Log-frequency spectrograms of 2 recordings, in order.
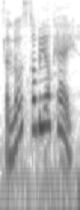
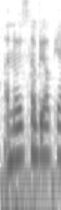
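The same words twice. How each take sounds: First: Nervous reassurance. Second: Said in the usual way. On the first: Real, not acted. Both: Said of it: "I am a bit nervous".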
